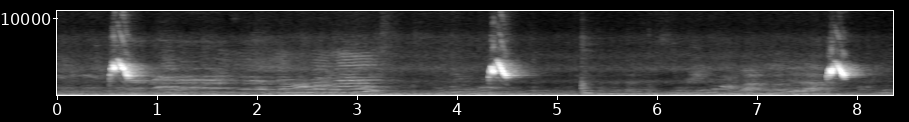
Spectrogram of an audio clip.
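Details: A female red-whiskered bulbul gives calls meant to excite a wild-caught male into song and combat. A single sharp, falling whistled note repeats roughly every three and a half seconds against quiet background noise.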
